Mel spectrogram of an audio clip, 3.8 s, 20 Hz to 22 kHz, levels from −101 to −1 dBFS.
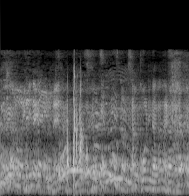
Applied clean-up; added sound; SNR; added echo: none; Guitar; 3 dB; reverberation time 0.3 s.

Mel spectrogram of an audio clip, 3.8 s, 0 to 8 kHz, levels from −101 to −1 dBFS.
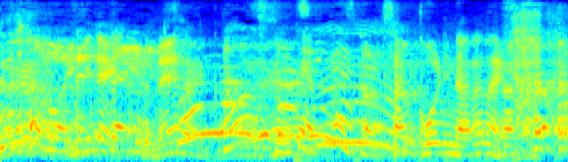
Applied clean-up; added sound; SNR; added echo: none; none; none; none.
